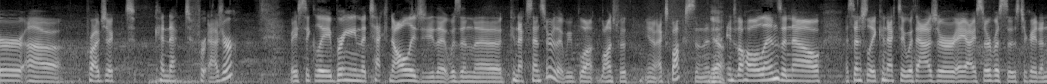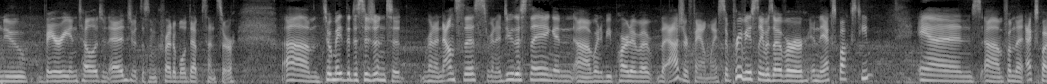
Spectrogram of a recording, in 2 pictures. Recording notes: We’re on location at Microsoft Build 2018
